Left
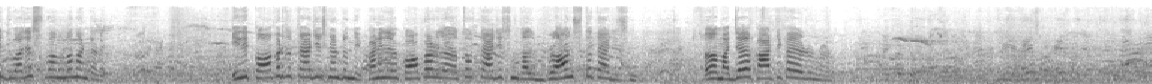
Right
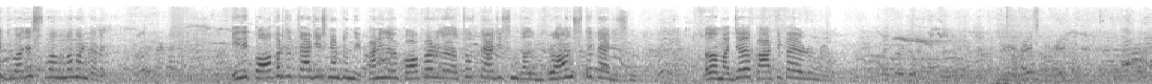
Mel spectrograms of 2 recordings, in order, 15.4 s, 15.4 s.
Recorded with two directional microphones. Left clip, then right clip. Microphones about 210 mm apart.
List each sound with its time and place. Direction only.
0.2 s speech: 25° left (ahead or behind)
3.1 s a woman's voice: 30° left (ahead or behind)
9.4 s a woman's voice: 40° left (ahead or behind)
